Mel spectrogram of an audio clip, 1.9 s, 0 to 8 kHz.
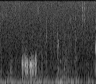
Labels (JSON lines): {"label": "biophony, low growl", "recorder": "SoundTrap 300"}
